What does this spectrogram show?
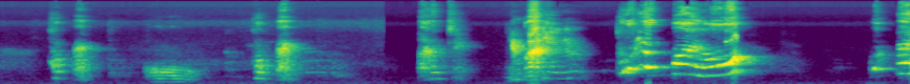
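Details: Pet parrot talking indoors in a small room: short speech-like phrases with bright harmonic, nasal vowels, several bursts separated by pauses, the last syllables longer and warbling.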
